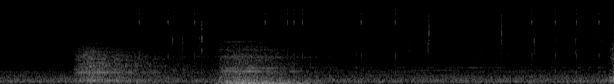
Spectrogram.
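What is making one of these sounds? Menu selections click in quick, short ticks.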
